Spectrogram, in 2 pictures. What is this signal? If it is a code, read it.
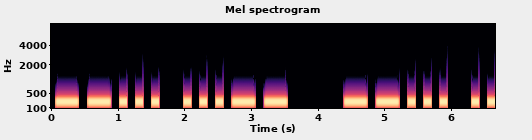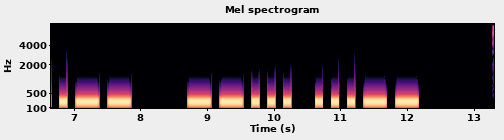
Morse code, heard as a keyed tone, about 10 wpm, 250 Hz. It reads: 73 73 73
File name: morse-training-10WPM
